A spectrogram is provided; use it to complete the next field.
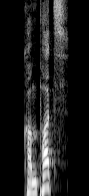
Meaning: genitive singular of Kompott
- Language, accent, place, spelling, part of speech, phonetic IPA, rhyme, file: German, Germany, Berlin, Kompotts, noun, [kɔmˈpɔt͡s], -ɔt͡s, De-Kompotts.ogg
